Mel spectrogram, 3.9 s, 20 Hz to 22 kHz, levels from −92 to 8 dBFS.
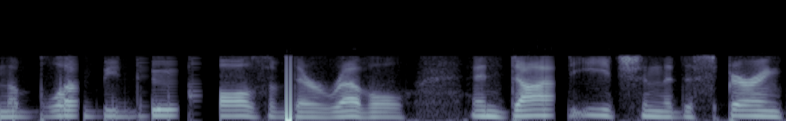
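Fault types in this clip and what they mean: Packet loss with pitch repetition: 0.3–1.1 s and 2.72–2.84 s; missing audio is bridged by repeating the last pitch period, fading it out over about 50 ms.
Invalid numbers at full scale: 1.43–1.45 s; a calculation yields invalid values that pin the output at one extreme value for a 20 ms block, heard as one bang.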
